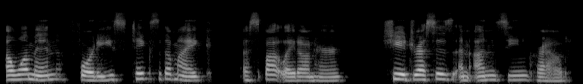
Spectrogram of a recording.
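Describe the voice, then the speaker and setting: Mellow-voiced woman presenting a script read. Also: mid-range voice, unhurried. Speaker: writer and host, stage directions reader. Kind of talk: informal introduction and read stage directions.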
